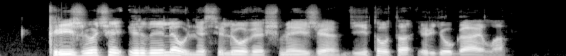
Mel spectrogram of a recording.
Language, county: Lithuanian, Tauragė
